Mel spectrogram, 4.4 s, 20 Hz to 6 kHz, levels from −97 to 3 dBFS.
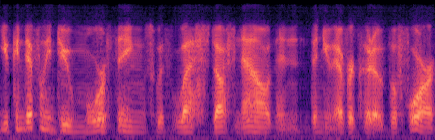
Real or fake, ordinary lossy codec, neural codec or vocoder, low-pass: fake; AAC, 48 kbps; vocoder, 24 kHz, 100 mel bands, Vocos; 5.4 kHz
